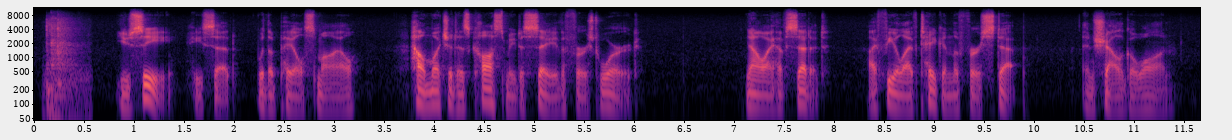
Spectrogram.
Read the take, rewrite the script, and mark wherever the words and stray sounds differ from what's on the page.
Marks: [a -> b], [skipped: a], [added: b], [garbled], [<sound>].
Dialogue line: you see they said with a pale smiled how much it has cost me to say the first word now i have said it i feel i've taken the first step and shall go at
[thud] you see [they -> he] said with a pale [smiled -> smile] how much it has cost me to say the first word now i have said it i feel i've taken the first step and shall go [at -> on]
